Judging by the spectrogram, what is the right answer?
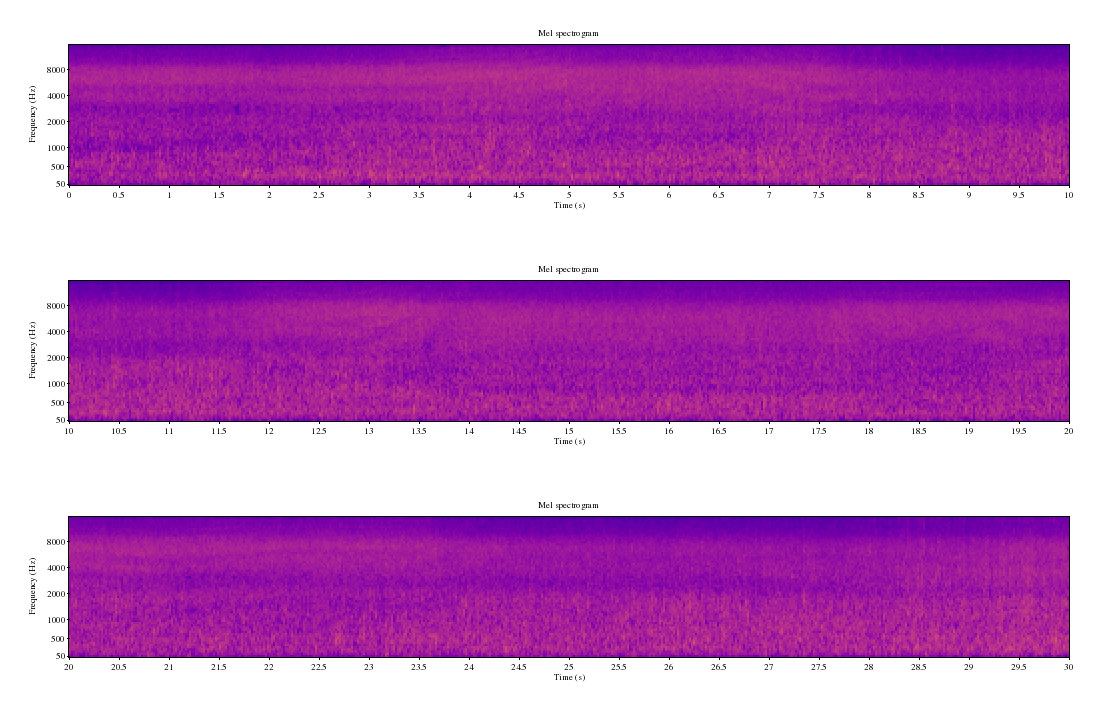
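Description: Water rushing and splashing over rocks in a rocky stream and small waterfall: a steady rush with only gentle swells in loudness.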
